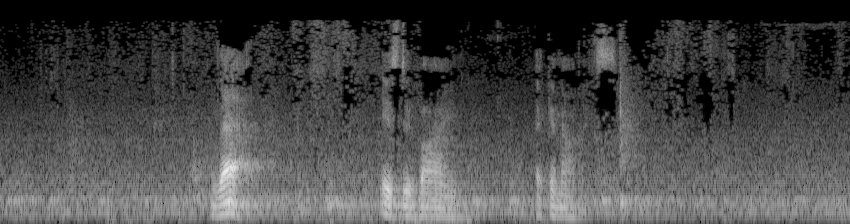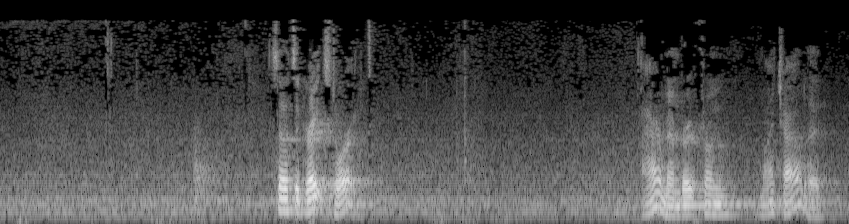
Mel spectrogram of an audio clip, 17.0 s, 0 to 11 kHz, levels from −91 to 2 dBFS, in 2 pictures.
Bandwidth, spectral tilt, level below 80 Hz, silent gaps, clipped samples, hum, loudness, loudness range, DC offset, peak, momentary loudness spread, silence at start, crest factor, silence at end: 8.8 kHz; -7 dB/octave; -46 dBFS; none; under 0.1%; none; -19 LUFS; 17 LU; under 0.1%; 0 dBFS; 23 LU; 0 s; 22 dB; 0 s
